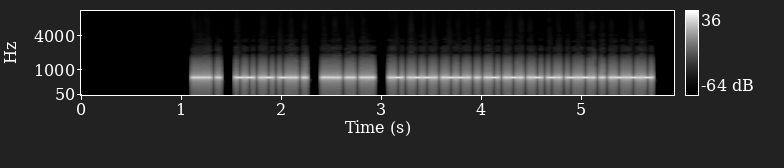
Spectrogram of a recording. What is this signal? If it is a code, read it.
Morse code, heard as a keyed tone, about 50 wpm, 700 Hz. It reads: HE MADE HIS APPEARANCE.
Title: Sentences from Top 1100 Words 50wpm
